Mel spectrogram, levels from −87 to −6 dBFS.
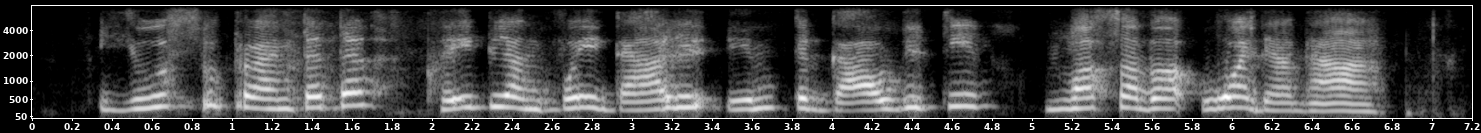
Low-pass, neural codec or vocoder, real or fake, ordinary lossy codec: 7.2 kHz; codec, 24 kHz, 1 kbps, SNAC; fake; Opus, 16 kbps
